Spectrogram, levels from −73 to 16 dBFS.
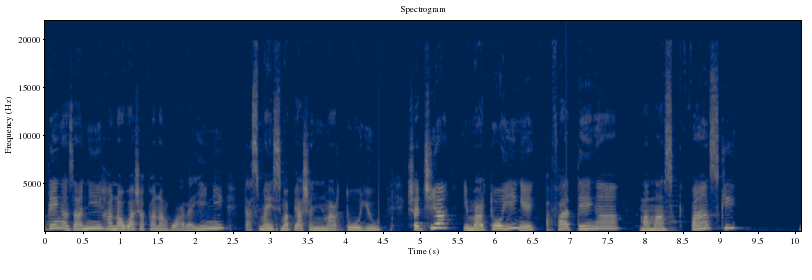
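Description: At 1.94, 4.45, 6.95 and 9.46 s you get a little tick in the speech, and that steady 2.5-second spacing is the giveaway for overlapping chunks. Each new block of audio starts about 7 ms before the previous one finished, so that sliver gets played twice at every join. It's too short to hear as an echo. It comes across as a small click or hiccup, landing on a regular beat.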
